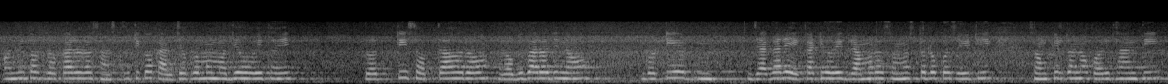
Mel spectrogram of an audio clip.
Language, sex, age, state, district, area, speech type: Odia, female, 45-60, Odisha, Kandhamal, rural, spontaneous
